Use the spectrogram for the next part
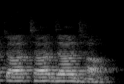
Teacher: ये चा वाली लाइन भी देख सकते हैं आप, चा छा जा झा, ये वाली जो लाइन है वो स्पर्श संघर्षी की है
